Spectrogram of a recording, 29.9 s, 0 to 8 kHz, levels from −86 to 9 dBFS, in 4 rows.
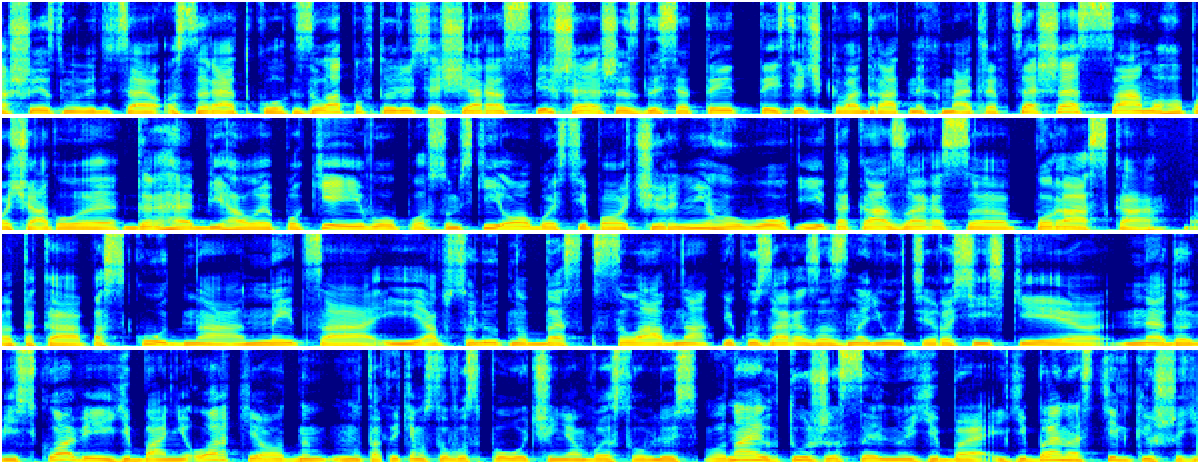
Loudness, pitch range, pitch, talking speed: -20 LUFS, 120-140 Hz, 130 Hz, 120 wpm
